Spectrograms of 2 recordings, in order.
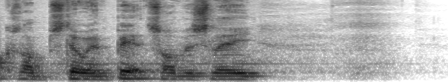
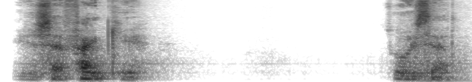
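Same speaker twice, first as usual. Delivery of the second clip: choked up; 2 semitones lower, 9 dB quieter, slower than usual. Real, not acted. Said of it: "you're gonna get me emotional".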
